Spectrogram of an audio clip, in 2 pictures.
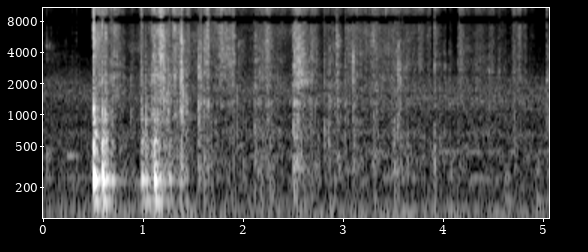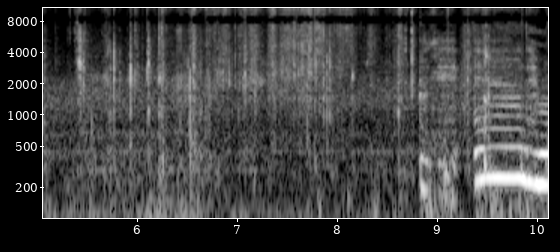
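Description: Paper banknotes and a clear plastic binder pouch being handled: two sharp snaps about half a second and a second in, then soft rustling and crinkling of bills and plastic. Near the end a voice comes in briefly.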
